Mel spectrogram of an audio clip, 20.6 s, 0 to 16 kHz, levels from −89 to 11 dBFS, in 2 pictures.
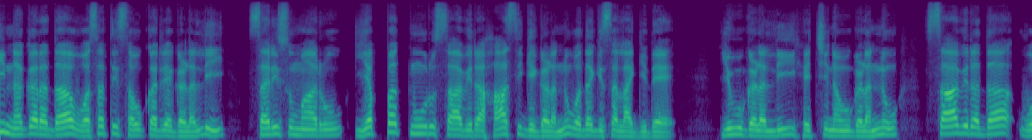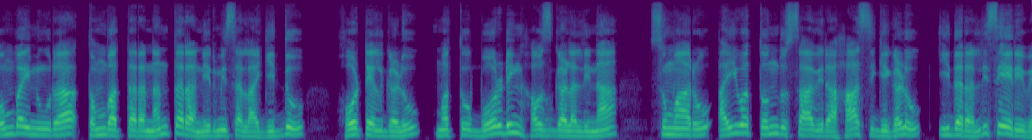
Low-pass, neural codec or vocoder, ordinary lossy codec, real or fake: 14.4 kHz; autoencoder, 48 kHz, 128 numbers a frame, DAC-VAE, trained on Japanese speech; AAC, 64 kbps; fake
